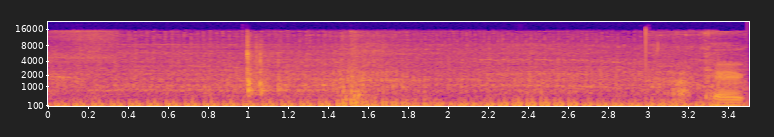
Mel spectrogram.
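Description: A 2017 Triumph Bobber motorcycle engine idles and pulses steadily up close, its low, continuous rumble interrupted by a few brief clatters.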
